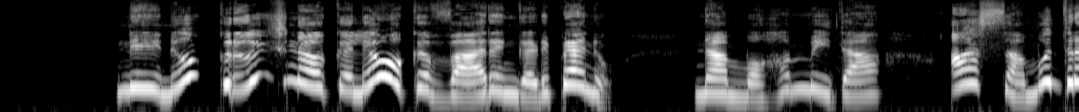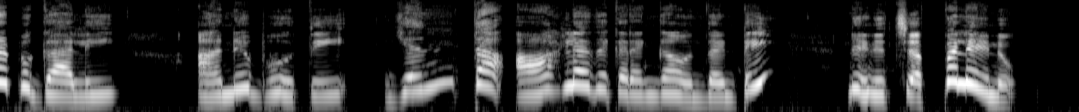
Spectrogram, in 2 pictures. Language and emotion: Telugu, happy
